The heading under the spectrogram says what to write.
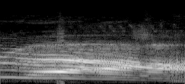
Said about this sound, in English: When Lion heard this, he gave a terrible, mighty roar. The trees in the jungle shook, and the other animals ran to hide.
